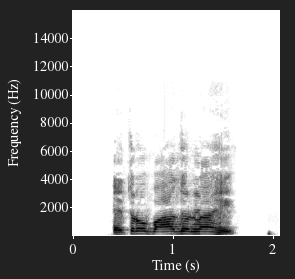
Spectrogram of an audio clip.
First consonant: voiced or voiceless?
voiceless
